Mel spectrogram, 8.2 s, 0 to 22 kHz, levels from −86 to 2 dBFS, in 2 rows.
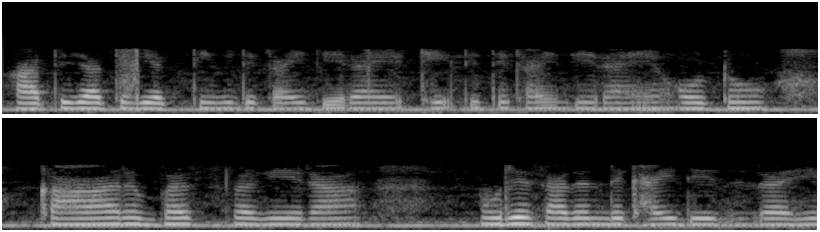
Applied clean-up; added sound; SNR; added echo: none; none; none; none.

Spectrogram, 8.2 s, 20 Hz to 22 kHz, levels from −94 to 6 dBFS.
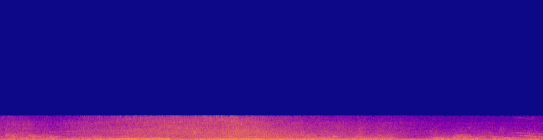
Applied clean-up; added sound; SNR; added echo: none; Motorcycle / Accelerating, revving, vroom; -2 dB; reverberation time 0.8 s.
